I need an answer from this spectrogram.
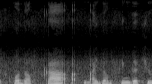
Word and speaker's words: Skłodowska: For its first part, you can remember the name of the modern sport, squash, and the letter W, the red one, in the second part, you need to pronounce like the first letter in the word Virginia, or for example, vet.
